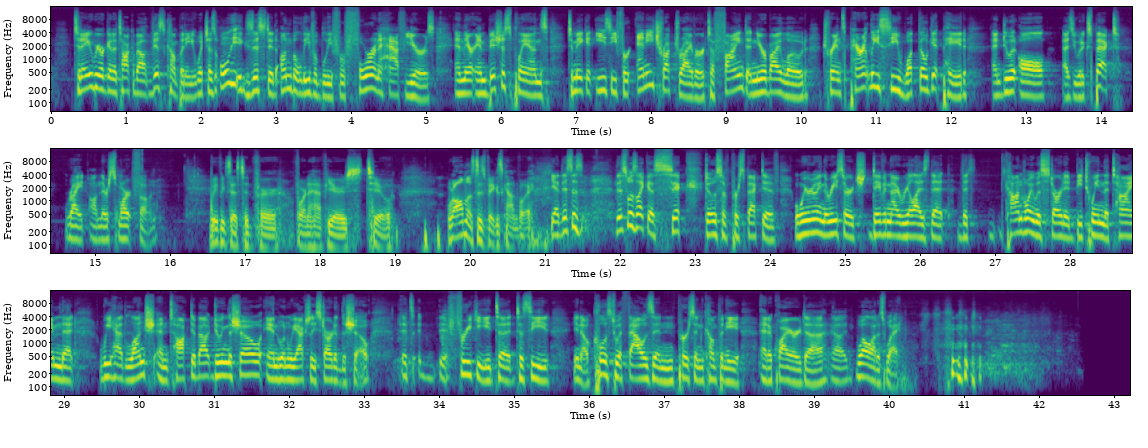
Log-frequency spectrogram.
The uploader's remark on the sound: Coming to you live from the University of Washington. Are joined by hundreds of awesome Seattle listeners (and a few non-Seattle listeners!).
